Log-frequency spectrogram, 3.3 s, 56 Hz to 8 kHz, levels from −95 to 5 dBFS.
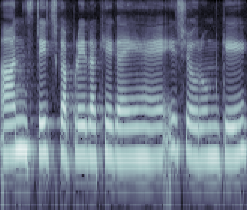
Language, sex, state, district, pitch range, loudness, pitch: Hindi, female, Uttar Pradesh, Jalaun, 200-220 Hz, -15 LUFS, 210 Hz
